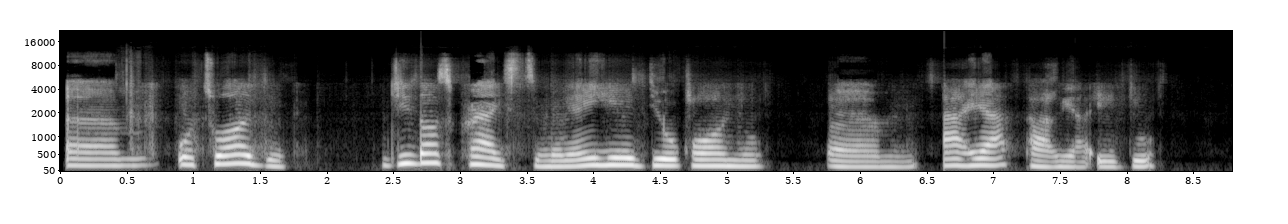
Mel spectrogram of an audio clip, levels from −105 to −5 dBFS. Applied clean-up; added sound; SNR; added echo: neural mask model DeepFilterNet 3.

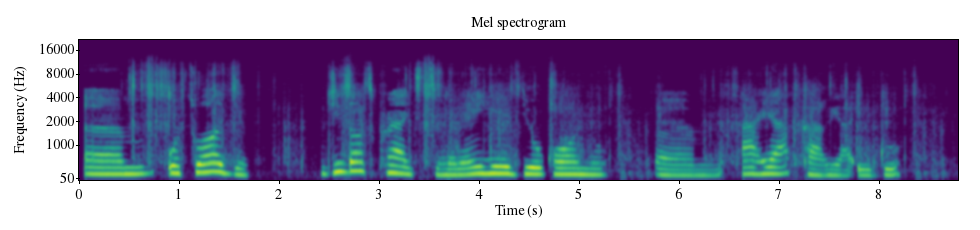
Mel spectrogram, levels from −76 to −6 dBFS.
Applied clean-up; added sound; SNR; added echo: neural mask model RNNoise.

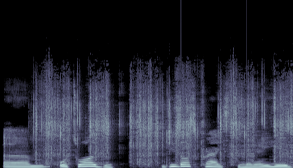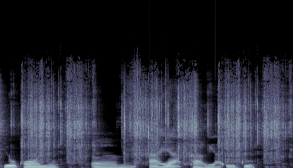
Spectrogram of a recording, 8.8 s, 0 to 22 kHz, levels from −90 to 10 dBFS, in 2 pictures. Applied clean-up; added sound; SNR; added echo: classical method log-MMSE.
